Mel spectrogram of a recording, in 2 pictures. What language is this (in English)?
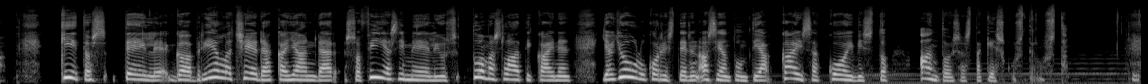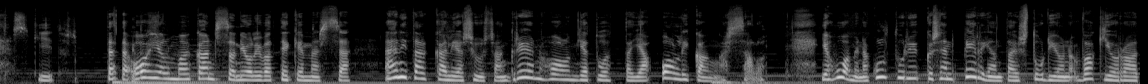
Finnish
